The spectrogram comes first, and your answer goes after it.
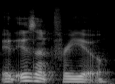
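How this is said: The stress falls on 'isn't'. "Or we might also stress isn't"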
